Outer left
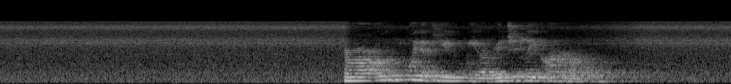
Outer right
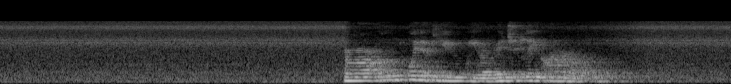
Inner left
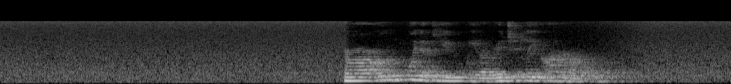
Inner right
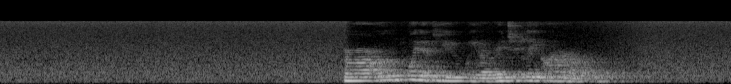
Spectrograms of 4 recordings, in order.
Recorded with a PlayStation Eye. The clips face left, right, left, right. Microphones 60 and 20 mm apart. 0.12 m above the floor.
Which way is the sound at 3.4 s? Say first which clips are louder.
Even, inner left 1 dB; 15° left (ahead or behind).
